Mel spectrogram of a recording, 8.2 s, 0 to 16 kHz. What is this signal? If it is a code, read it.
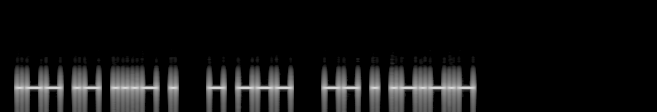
Morse code, heard as a keyed tone, about 20 wpm, 700 Hz. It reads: WAVE TO ME.
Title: Sentences from Top 1400 Words 20wpm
